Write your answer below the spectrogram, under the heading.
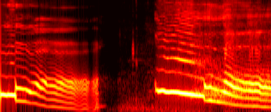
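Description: A human voice imitating a barred owl call, demonstrating it for a group to call back: two loud hooting phrases that swoop and slide downward in pitch, the first trailing into a wavering, quavering end, separated by a brief pause.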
